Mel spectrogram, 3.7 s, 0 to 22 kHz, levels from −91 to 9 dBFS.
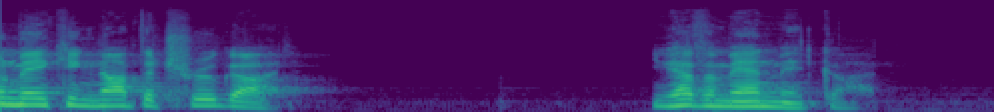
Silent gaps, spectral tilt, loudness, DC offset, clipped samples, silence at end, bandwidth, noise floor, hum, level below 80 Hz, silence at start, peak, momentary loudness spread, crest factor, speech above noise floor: none; -7 dB/octave; -28 LUFS; under 0.1%; under 0.1%; 0.5 s; 13 kHz; -81 dBFS; none; -70 dBFS; 0 s; -12 dBFS; 11 LU; 18 dB; 53 dB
